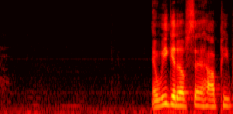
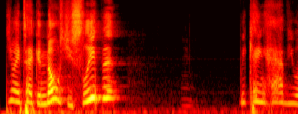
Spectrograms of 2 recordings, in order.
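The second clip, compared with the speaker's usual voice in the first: classmate scolding; 8 semitones higher, 6 dB louder than usual. Retold or imitated. Classmates list his faults.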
